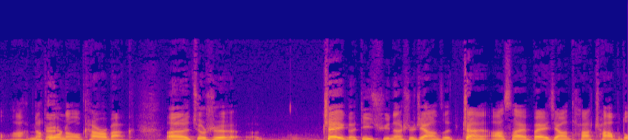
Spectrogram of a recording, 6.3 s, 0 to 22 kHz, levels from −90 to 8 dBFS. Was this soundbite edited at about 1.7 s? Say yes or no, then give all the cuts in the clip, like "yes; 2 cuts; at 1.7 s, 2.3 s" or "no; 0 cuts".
no; 2 cuts; at 3.2 s, 4.5 s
